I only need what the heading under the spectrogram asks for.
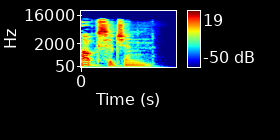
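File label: "oxygen", British English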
